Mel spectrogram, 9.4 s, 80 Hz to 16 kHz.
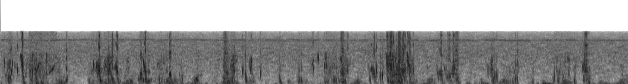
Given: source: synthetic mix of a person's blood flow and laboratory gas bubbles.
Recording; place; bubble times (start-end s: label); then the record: Doppler ultrasound of blood flow; precordium
0.02-0.85 s: bubbles
0.95-1.05 s: bubbles
1.30-1.83 s: bubbles
2.04-2.77 s: bubbles
3.32-3.80 s: bubbles
3.87-3.94 s: bubbles
4.16-4.25 s: bubbles
4.28-5.27 s: bubbles
5.50-6.27 s: bubbles
6.53-6.92 s: bubbles
7.29-7.49 s: bubbles
7.58-7.80 s: bubbles
7.96-8.02 s: bubbles
8.28-8.67 s: bubbles
8.71-8.88 s: bubbles
From the record:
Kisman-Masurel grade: 343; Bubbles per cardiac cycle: rolling drumbeat, 9 or more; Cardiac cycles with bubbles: 100%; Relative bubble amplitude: loud (0.450 to 0.775); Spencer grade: 3 (all of the cardiac periods contain showers or single bubble signals, but not dominating or overriding the cardiac motion signals); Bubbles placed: only in the low amplitude regions of the cardiac cycle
